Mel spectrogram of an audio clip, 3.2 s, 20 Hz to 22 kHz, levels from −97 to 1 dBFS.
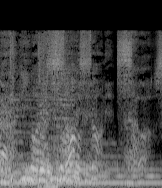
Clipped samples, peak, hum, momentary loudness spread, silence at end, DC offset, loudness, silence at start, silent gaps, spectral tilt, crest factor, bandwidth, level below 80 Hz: under 0.1%; -12 dBFS; none; 12 LU; 0 s; under 0.1%; -28 LUFS; 0 s; none; -5.5 dB/octave; 14 dB; 11.5 kHz; -44 dBFS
